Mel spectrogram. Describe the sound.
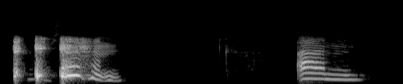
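A person clears their throat: two quick rough bursts run into a longer gravelly rumble, then a brief pause and one more short voiced hum.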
